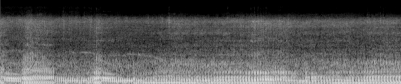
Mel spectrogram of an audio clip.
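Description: Yamaha YZ426F four-stroke single-cylinder dirt bike engine revving up and down, with the throttle blipped twice in the first second or so. It then settles into steadier running at lower revs.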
